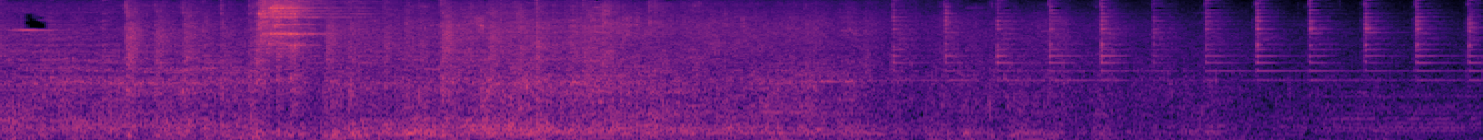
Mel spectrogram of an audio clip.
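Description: Passenger train cars roll over a grade crossing with wheels clacking over the rail joints, and the diesel locomotive at the rear passes. As the train moves off and the sound fades, the crossing signal's bell rings in rapid, even strikes.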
